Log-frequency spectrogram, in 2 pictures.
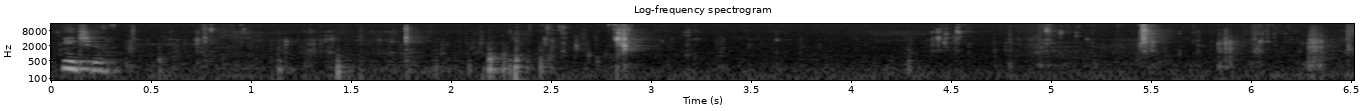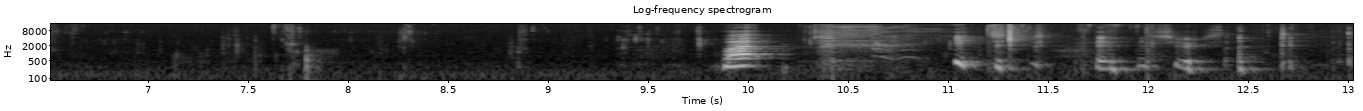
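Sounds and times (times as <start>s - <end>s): chewing and mouth noises: 0.3s - 9.9s.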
